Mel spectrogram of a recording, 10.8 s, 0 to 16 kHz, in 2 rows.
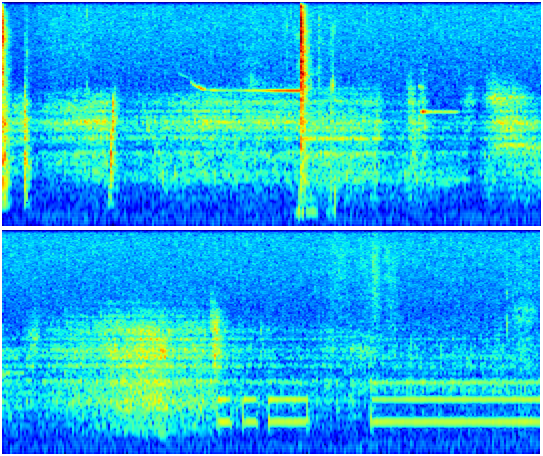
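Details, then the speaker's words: Sony CRF-320 communications receiver (like CRF-330K without tape) on the bench during restoration, tuning the longwave (bottom) band: steady hiss with clean whistling carriers fading in and out; longwave reception working normally. "so the long wave seems to be working"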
